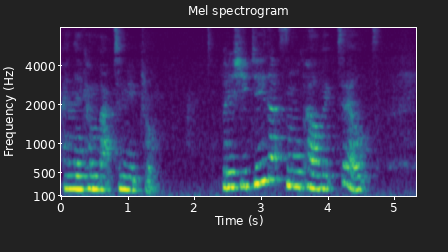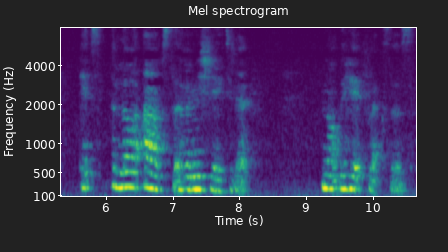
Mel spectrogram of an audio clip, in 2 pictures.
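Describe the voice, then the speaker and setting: A woman speaks at a fairly slow pace amid light background noise and strong room echo. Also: ordinary pitch variation. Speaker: Pilates instructor. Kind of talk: tutorial. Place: home room. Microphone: camera far.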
